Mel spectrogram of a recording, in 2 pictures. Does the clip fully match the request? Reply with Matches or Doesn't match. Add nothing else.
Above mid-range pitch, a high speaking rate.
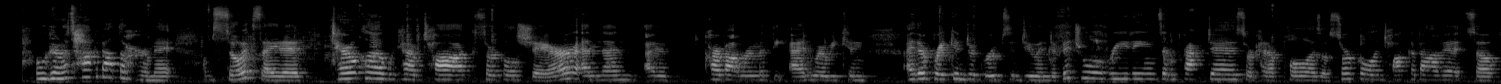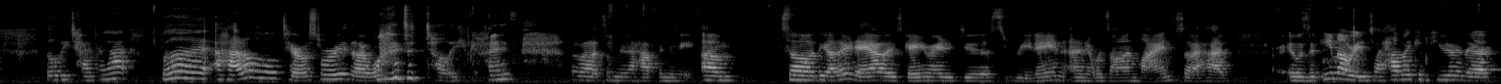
Matches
